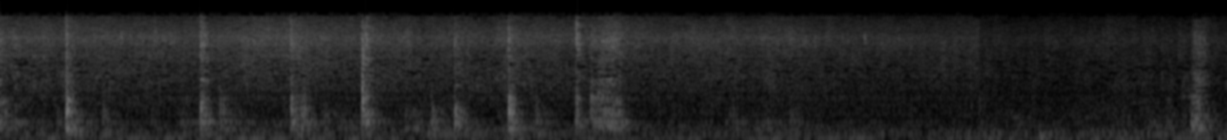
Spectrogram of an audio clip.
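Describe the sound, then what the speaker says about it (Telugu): Potatoes are mixed with softened onions in a frying pan, with rhythmic spoon scrapes and taps landing about every half second over a low sizzle. The stirring fades after a few seconds, leaving a quieter frying hiss. "బంగాళదుంప వేసేసుకొని మంచిగా కలిపేసుకోవాలి."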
